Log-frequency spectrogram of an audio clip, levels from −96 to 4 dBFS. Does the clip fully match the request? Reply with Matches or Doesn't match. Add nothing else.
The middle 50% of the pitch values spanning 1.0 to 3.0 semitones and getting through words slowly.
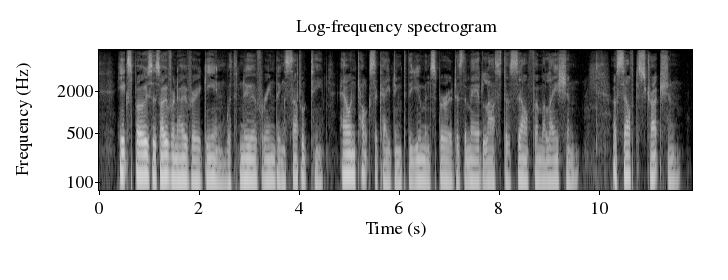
Matches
